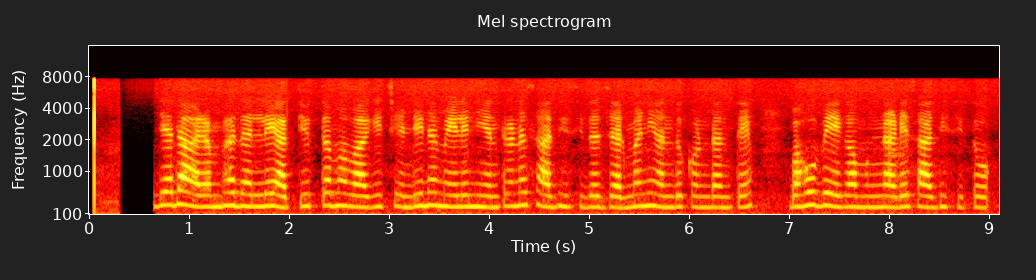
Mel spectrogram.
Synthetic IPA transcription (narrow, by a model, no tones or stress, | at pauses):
ɐd̪jɐd̪ɐaːɾɐmbʱɐd̪ɐlːiɐt̪jut̪ːɐmɐʋaːɡit͡ʃeɳɖinɐmeːle̞nijɐnt̪ɾɐɳɐsaːd̪ʱisid̪ɐd͡ʒɐɾmɐniɐnd̪ukoɳɖɐnt̪e̞ | bɐɦubɛːɡɐmunːaːɽesaːd̪ʱisit̪u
